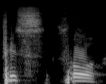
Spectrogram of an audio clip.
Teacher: ऊपरी दांत और निचला होठ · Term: वॉइसलेस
